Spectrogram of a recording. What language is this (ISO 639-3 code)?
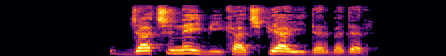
ckb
